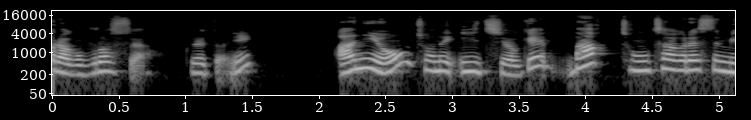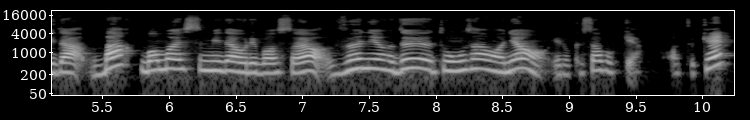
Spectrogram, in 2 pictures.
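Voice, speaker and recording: A woman with a high voice leads a textbook French lesson. She explains each phrase patiently. She reads the French aloud slowly and clearly, often twice. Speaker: French teacher.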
